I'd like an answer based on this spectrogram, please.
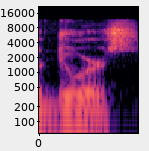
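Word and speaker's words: Dewar's: I have is my little how do you pronounce that dewars oh doers doers that's next you got enough don't worry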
